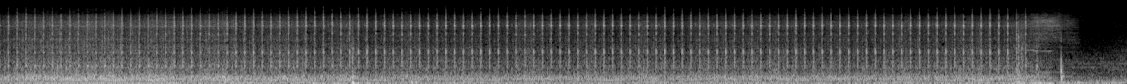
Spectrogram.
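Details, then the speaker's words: 2000 Saturn L300 3.0L V6 idling after a timing belt job: fast, regular ticking knock until shutdown, first suspected from the third pulley or timing belt, traced to a wobbling power steering pump pulley. "you hear that noise that sounds like that's coming from the third pulley on that could be developing something"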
